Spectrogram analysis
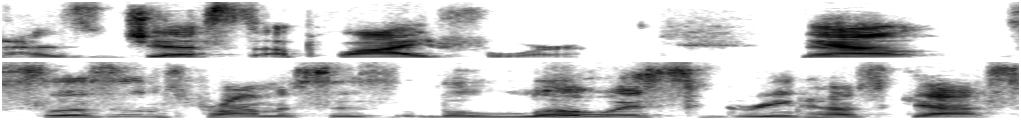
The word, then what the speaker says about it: Ksi Lisims: almost said that wrong, Slissims. It's spelled KSI space LISIMS. We pronounce it Slissims.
